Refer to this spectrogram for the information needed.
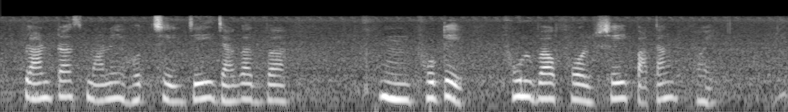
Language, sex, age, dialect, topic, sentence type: Bengali, female, 25-30, Rajbangshi, agriculture, statement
